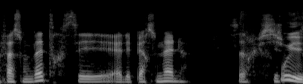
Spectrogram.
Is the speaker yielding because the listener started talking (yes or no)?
yes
